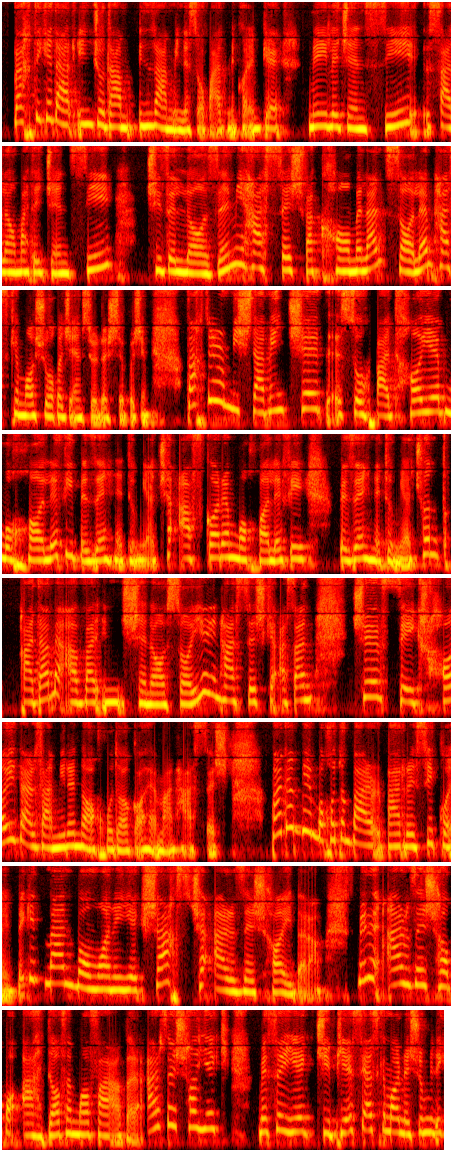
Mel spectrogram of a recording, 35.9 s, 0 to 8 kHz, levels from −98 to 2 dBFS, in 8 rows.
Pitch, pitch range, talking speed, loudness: 235 Hz, 205-280 Hz, 155 wpm, -31 LUFS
